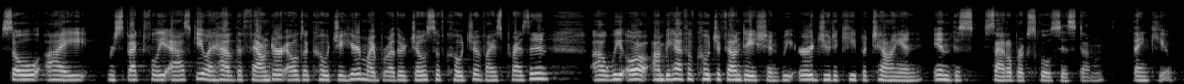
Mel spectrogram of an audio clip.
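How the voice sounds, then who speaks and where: A woman's voice: medium pitch, flat delivery, a little fast. A woman speaking for a foundation at a school board meeting, urging the board in a raised voice. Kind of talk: public comment speech.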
